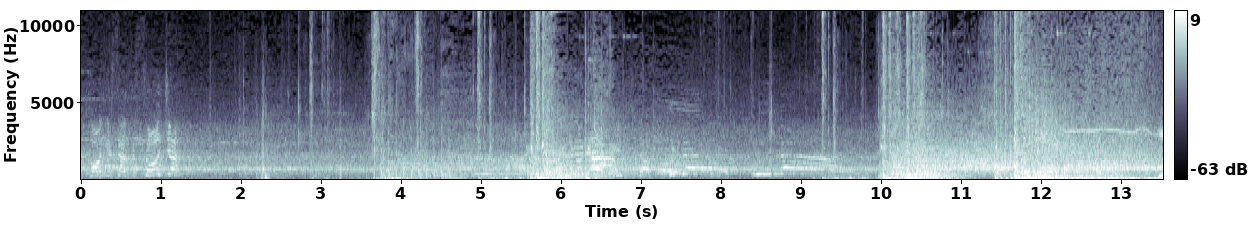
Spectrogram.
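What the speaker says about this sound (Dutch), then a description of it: "Maar ik lok hem wel gewoon hierheen en dan schiet ik op zo'n ton." Gunfire in the video game Far Cry 4, with sharp repeated shots and bursts and a louder blast later as a barrel is hit, heard among game sounds while someone talks.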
